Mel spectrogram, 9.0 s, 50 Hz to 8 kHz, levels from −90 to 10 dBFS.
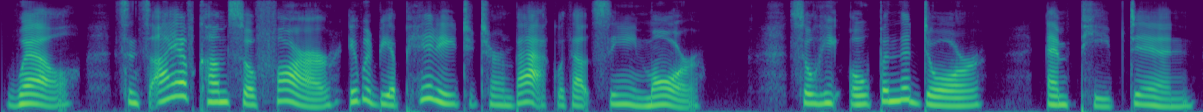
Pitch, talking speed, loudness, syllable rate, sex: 200 Hz, 175 wpm, -18 LUFS, 4.2 syllables/s, female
